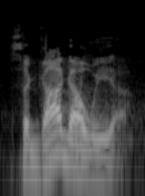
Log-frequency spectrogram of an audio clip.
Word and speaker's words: Sacagawea: But Sacagawea is apparently the way that it's supposed to be pronounced.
